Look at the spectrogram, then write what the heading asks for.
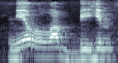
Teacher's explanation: tanwin bertemu dengan lam dan roh itu dinamakan dengan Idgham bilagunnah kita tidak diperkenankan untuk membacanya disertai dengan dengungan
